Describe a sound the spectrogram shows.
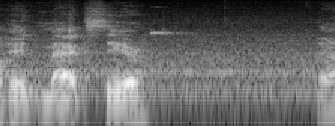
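A cooktop gives a short electronic beep as its button is pressed.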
